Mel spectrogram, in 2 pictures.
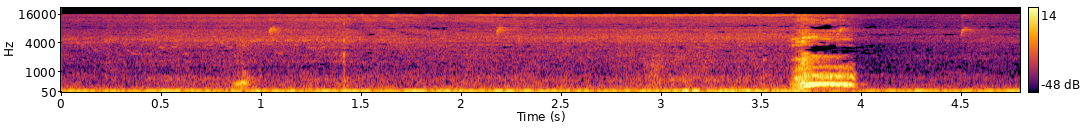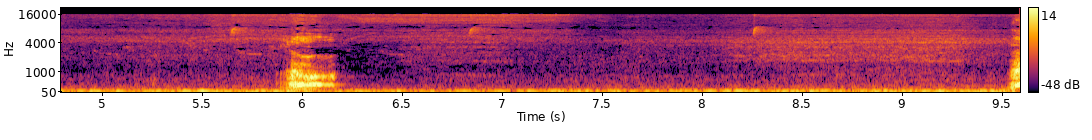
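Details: Basset Hound puppy barking while playing with a water hose on a warm day in Tennessee; three short, sharp barks spaced about two seconds apart over a steady low rumble of running water.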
